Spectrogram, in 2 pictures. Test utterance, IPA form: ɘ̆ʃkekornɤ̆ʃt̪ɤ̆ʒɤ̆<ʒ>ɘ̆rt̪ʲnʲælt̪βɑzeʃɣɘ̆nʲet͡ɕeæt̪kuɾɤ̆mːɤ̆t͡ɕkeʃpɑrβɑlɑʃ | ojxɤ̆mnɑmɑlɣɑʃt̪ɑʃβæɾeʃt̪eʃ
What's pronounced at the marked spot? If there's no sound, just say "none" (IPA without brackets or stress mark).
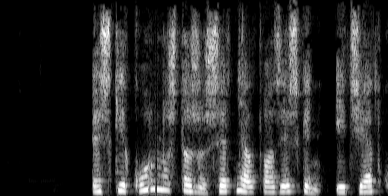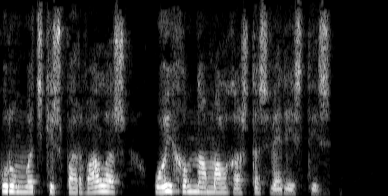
ʃ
